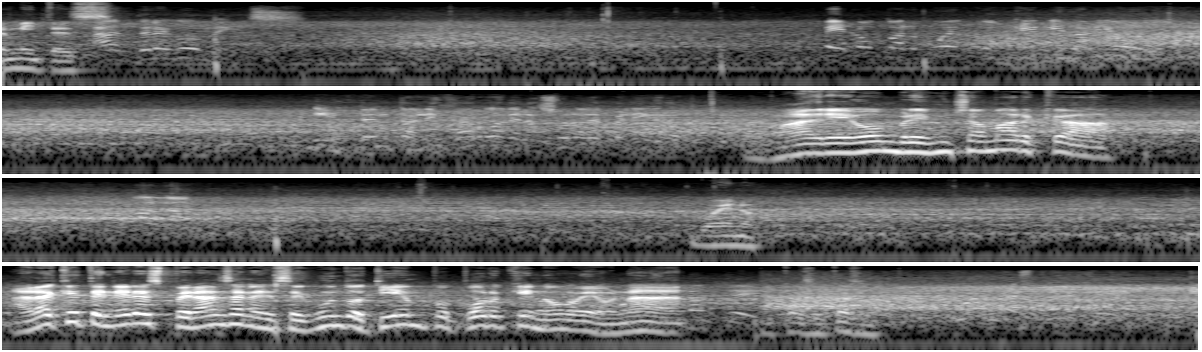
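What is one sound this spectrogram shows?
A football crowd murmurs and cheers steadily in the background.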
